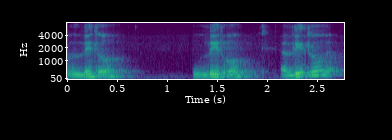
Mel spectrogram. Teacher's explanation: we have to stress the first syllable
